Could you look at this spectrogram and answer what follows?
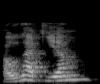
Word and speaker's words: audaciam: Por lo tanto, la palabra audaciam, la C se pronuncia como oclusiva, no como nosotros estamos acostumbrados a pronunciarla de forma fricativa.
